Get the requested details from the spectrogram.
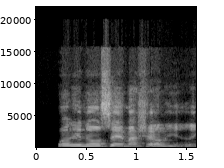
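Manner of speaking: bad Trinidadian accent, pitched very high. Putting on the voice of a caller phoning in, in a poor Trini accent. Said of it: "that was a very poor Trini accent there".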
